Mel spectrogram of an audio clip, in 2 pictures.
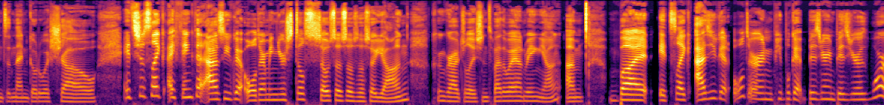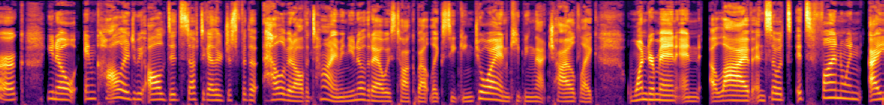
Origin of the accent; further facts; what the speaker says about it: London, United Kingdom; moved away as an adult; I went to North London Collegiate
